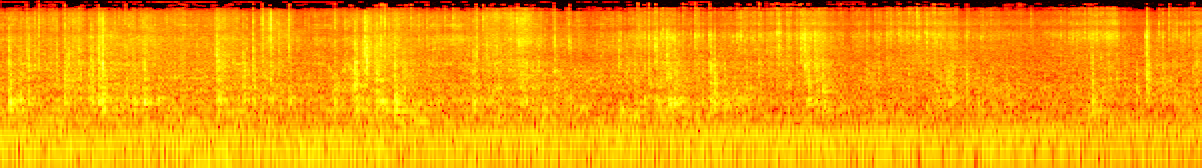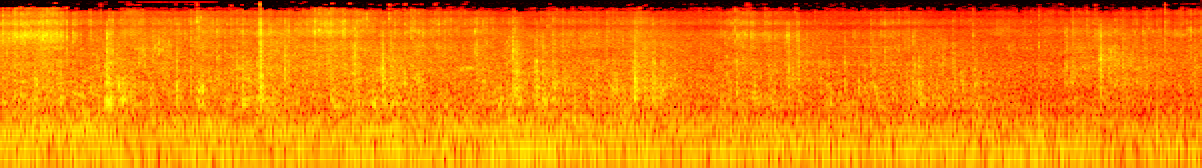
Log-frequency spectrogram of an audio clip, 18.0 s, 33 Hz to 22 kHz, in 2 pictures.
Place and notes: {
  "date": "2010-11-19 13:00:00",
  "description": "Concrete mixer, some traffic, a radio and pedestrians on the Spui.\nRecorded as part of The Hague Sound City for State-X/Newforms 2010.",
  "latitude": "52.08",
  "longitude": "4.32",
  "altitude": "8",
  "timezone": "Europe/Amsterdam"
}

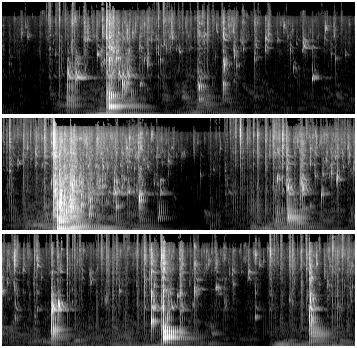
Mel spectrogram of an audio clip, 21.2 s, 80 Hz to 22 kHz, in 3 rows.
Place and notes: {
  "title": "Largentière, France - Strange pipe",
  "date": "2016-04-26 11:10:00",
  "description": "Pipes are always my favourite objects in underground mines. You can manipulate it whatever you want, it will do different sounds everytime. That's why since a year now, I'm especially researching mining pipes. This one is fun, like many other. It's a vertical pipe, buried in the ground. At the bottom, there's water. I put microphones inside the pipe (about one meter) and I'm droping very small gravels.\nPipes are all my life ;-)",
  "latitude": "44.54",
  "longitude": "4.29",
  "altitude": "256",
  "timezone": "Europe/Paris"
}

